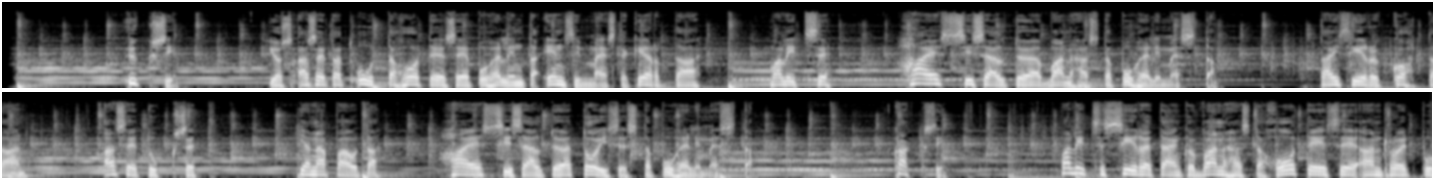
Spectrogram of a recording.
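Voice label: Finnish male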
